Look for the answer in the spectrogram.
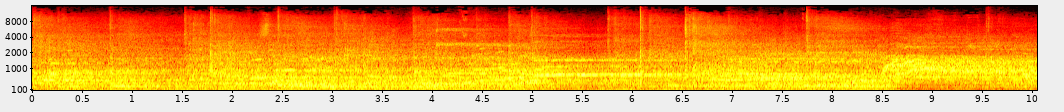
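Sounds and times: racket striking shuttlecock: 0.0 - 8.3
voices in a hall: 0.0 - 10.0.

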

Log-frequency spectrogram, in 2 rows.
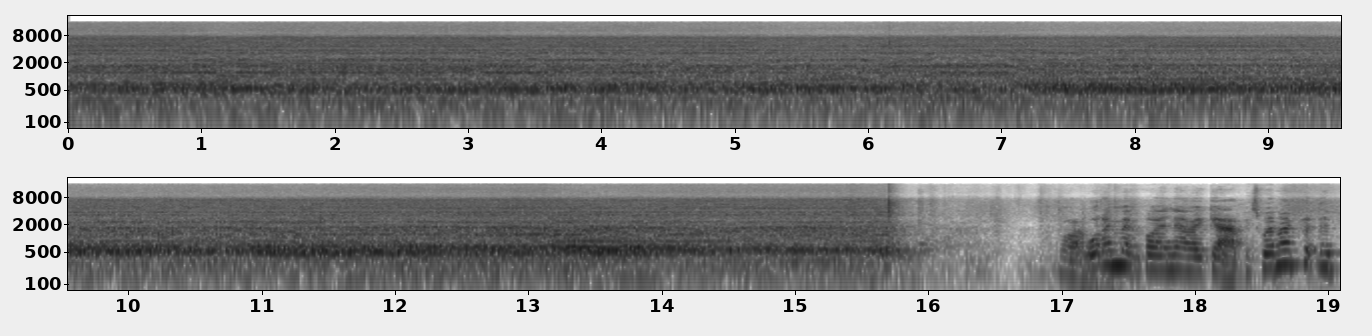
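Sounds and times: hairdryer blowing: 0.0 - 16.3.

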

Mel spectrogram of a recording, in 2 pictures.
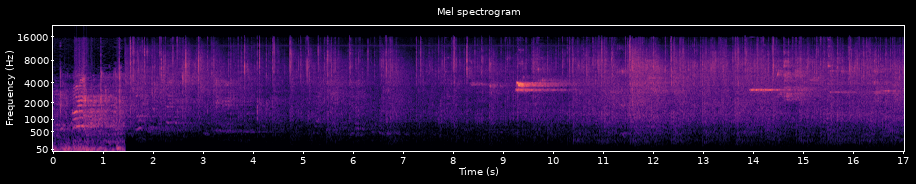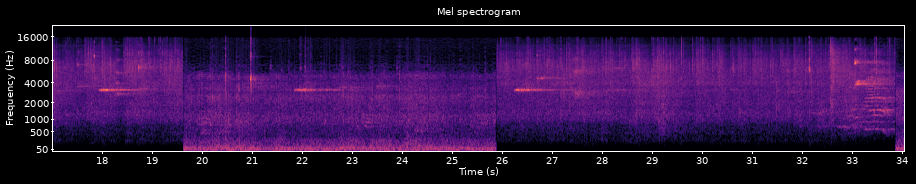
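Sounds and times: sneakers squeaking on floor: 6.6 - 19.6, 26.0 - 33.6
low rumble on microphone: 19.6 - 25.9.

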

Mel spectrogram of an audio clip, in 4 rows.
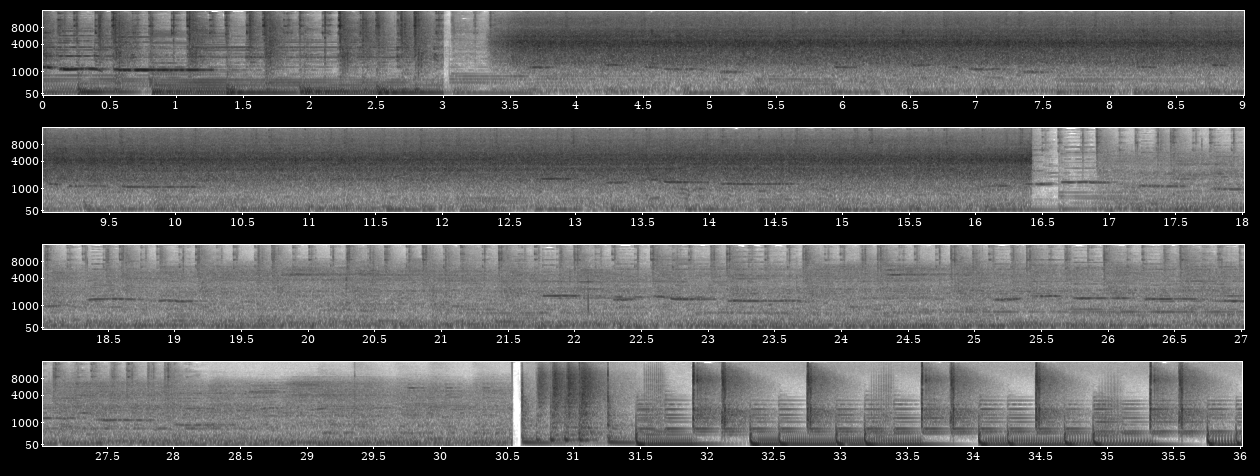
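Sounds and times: music: 0.0 - 36.0
outdoor ambience: 3.2 - 16.6
fountain water jets splashing: 3.3 - 16.4.

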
